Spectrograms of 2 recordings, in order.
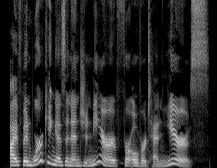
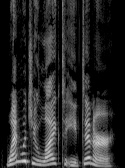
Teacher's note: After each thought group, you can hear a slight rise in pitch and a very brief pause to package these words together.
